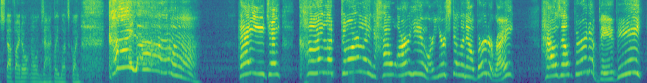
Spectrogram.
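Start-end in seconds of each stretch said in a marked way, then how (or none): 2.2-4.0 high, loud, long-held name; excited calling out. Real, not acted. Calls out to arriving viewer. 4.7-12.8 very high, loud, sing-song hello; gushing greeting. Real, not acted.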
